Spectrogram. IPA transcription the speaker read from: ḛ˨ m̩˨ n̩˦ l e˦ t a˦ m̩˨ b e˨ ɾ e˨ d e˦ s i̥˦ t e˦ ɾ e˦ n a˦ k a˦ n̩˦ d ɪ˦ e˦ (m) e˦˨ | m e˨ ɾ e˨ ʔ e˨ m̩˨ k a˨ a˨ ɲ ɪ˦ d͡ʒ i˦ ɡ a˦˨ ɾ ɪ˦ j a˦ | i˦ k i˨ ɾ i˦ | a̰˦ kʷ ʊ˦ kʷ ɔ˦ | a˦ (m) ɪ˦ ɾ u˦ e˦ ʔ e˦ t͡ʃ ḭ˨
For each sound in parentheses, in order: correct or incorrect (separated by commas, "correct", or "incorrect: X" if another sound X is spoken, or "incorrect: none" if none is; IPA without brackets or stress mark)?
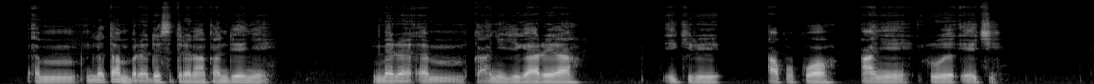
incorrect: ɲ, incorrect: ɲ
